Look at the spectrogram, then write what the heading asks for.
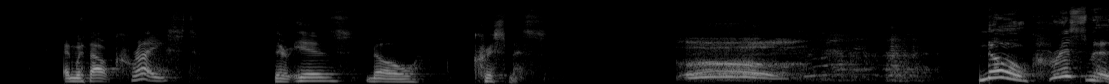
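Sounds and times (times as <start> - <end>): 
speech: 0.6 - 2.0, 2.8 - 5.5, 9.8 - 11.0
dramatic group gasp of shocked voices: 6.8 - 8.7
murmuring reactions: 6.8 - 8.7
laughter: 7.8 - 9.6.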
